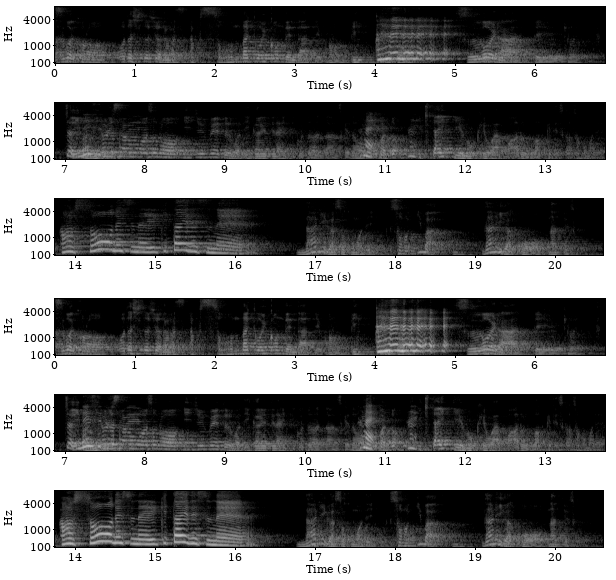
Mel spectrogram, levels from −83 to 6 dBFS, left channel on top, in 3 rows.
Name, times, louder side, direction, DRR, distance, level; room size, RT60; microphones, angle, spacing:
voice 1, 0.0-4.5 5.1-6.5 7.0-13.7 16.8-20.3, right 1 dB, 20° right, 3 dB, 1.5 m, -40 dB
voice 2, 4.0-4.9 7.2-7.4 10.7-10.9 11.3-11.4 13.8-16.3, right 6 dB, 60° right, 11 dB, 0.4 m, -27 dB
23.5 x 9.9 x 3.6 m, 1.5 s
head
